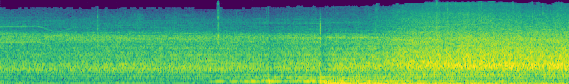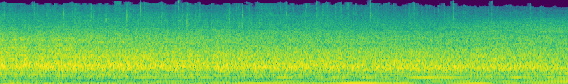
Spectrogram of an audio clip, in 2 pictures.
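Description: Background music that swells with a deep bass about two and a half seconds in, under a stadium crowd cheering as the shootout is won.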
